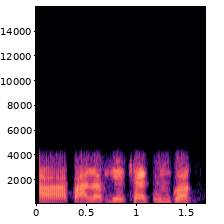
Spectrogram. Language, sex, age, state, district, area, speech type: Maithili, male, 45-60, Bihar, Supaul, rural, conversation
